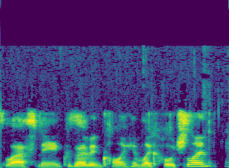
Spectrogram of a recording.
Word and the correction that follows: Hoechlin: It's Hecklin. Hecklin.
